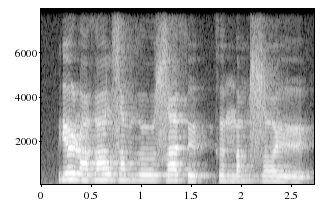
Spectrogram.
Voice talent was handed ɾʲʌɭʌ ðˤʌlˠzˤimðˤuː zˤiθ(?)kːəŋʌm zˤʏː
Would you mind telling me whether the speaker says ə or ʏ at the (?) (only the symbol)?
ʏ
